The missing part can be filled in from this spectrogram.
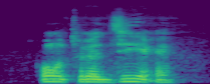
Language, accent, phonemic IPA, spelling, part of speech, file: French, Canada, /kɔ̃.tʁə.di.ʁɛ/, contredirait, verb, LL-Q150 (fra)-contredirait.wav
- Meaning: third-person singular conditional of contredire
